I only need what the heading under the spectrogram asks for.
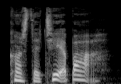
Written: konstaterbar

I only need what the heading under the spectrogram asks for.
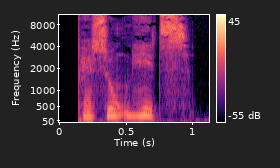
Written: personhetz

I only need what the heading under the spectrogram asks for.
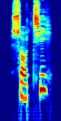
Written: sortie

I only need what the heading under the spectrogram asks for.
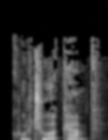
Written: kulturkamp

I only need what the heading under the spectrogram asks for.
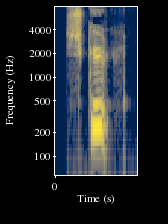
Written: skyld

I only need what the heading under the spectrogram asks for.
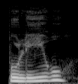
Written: bolero

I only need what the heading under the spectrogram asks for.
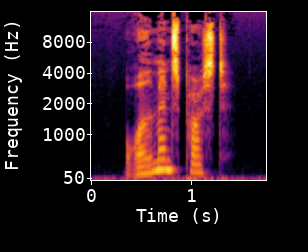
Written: rådmandspost

